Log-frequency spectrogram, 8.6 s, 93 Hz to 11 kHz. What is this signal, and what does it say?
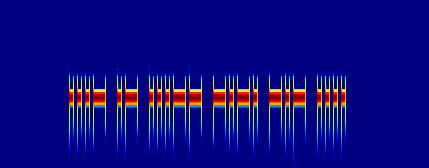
Morse code, heard as a keyed tone, about 15 wpm, 700 Hz. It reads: VA3CKH
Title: DXCC-100 Call Signs - 6 Characters - Repeated 3x - 15wpm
